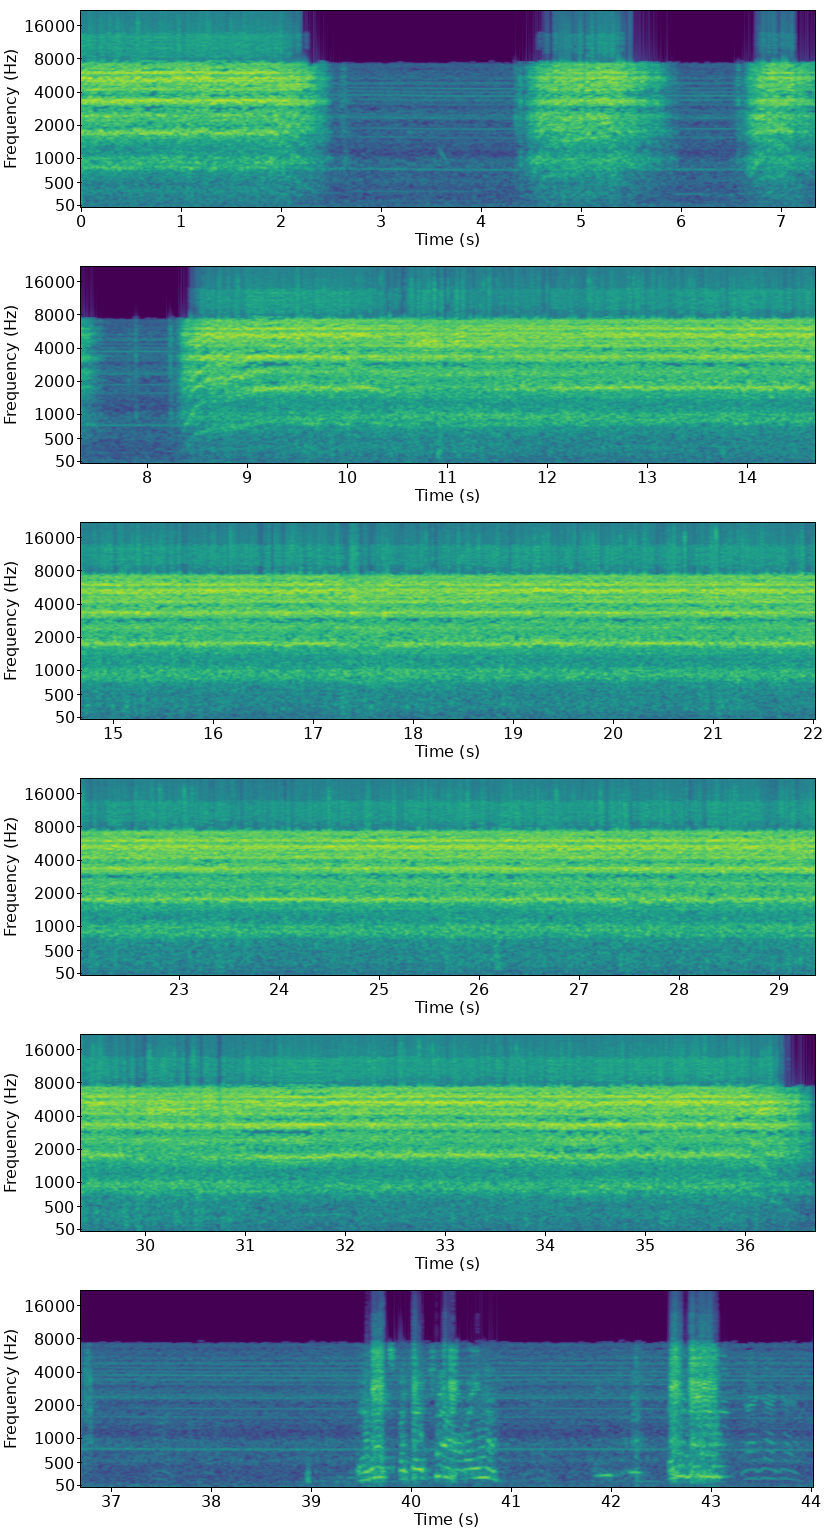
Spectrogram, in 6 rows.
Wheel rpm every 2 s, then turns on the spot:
180, 20, 70, 30, 170, 220, 230, 230, 230, 230, 230, 230, 230, 230, 230, 220, 230, 210, 20, 0, 0, 0.
none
